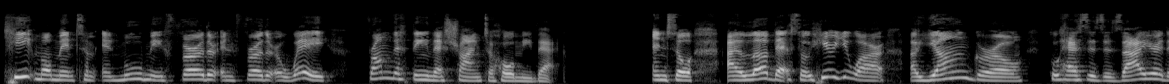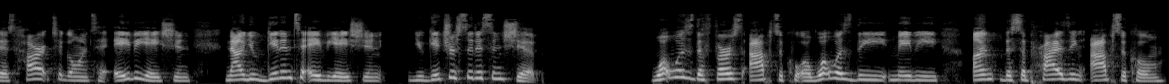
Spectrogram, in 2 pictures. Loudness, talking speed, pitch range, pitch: -23 LUFS, 160 wpm, 180-235 Hz, 205 Hz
